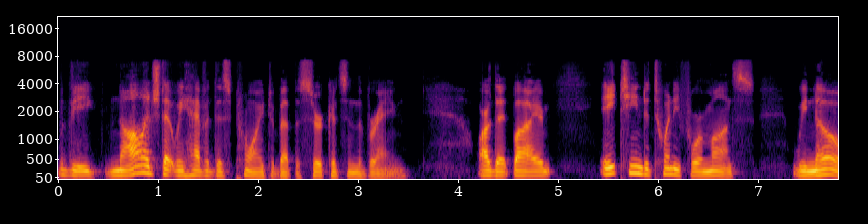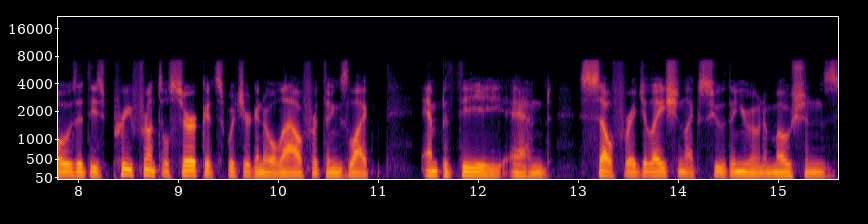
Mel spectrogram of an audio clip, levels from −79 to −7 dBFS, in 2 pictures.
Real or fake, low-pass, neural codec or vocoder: fake; 7.2 kHz; codec, 16 kHz in and 24 kHz out, 0.6 kbps, FocalCodec, streaming, 4096 codes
